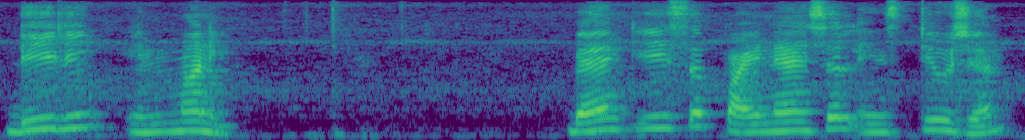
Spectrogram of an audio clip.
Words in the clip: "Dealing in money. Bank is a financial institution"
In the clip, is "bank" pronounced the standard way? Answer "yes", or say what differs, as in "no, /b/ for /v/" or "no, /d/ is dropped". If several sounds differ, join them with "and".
yes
